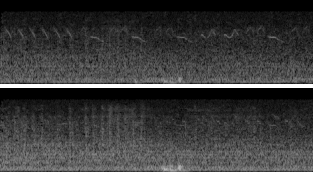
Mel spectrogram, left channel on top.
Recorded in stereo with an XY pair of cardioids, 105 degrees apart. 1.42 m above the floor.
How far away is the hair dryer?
No hair dryer in this recording.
